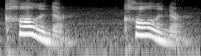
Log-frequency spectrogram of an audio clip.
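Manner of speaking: colander stressed on COL, falling; stress on first syllable. Shown as a demonstration. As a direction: say colander as COL-ander, middle vowel a schwa. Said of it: "we stress on the first syllable".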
